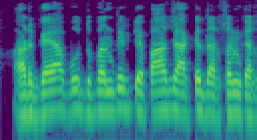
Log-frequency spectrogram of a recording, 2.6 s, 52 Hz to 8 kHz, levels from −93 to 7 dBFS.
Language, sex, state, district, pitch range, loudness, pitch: Hindi, male, Bihar, Jahanabad, 140-155 Hz, -16 LUFS, 145 Hz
